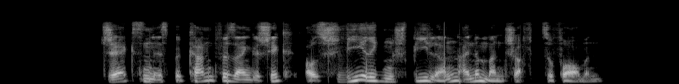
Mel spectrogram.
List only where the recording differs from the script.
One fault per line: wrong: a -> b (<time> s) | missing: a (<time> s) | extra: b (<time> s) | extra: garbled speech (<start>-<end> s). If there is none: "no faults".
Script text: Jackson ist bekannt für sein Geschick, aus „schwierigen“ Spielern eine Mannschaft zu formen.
no faults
